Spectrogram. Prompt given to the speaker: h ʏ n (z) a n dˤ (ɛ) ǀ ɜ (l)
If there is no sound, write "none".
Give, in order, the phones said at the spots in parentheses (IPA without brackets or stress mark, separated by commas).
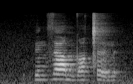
z, ɛ, n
